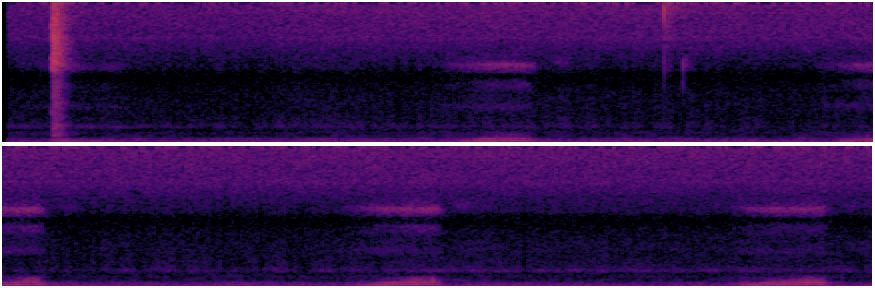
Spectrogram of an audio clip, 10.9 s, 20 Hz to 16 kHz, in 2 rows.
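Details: A sleeping pet gives regular squeaky, rising snoring sounds about 24 times a minute, one with each breath, over a steady low room hum.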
